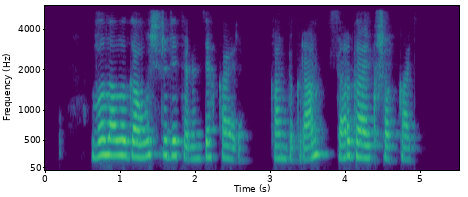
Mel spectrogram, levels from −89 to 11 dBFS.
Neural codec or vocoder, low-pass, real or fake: codec, 44.1 kHz, 7.8 kbps, Pupu-Codec; 5.4 kHz; fake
